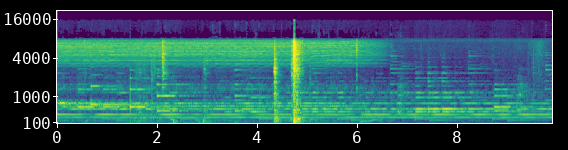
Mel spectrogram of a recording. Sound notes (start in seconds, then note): 4.2 ambient music; 4.2 metal door closing; 5.7 ambient music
